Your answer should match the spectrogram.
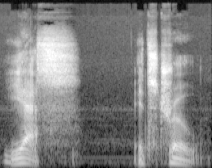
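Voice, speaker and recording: A man's voice: extremely low pitch, lively intonation, sharp tone, no room sound, clean studio sound, heavily acted. A man voicing a grave, weary old mentor, firm but kind, in a dramatic audiobook. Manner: firm, solemn, deliberate. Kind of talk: dramatic audiobook character reading.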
